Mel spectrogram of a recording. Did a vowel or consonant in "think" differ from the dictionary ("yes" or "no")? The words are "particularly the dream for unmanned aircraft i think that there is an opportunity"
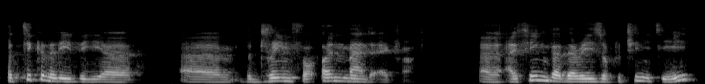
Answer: no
